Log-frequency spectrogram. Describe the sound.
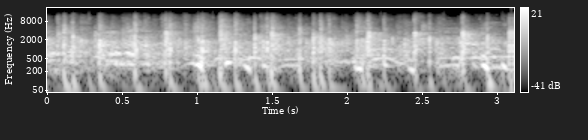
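Audience applause on a Mexican comedy show: scattered, uneven clapping under talk and laughter from the people on stage.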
